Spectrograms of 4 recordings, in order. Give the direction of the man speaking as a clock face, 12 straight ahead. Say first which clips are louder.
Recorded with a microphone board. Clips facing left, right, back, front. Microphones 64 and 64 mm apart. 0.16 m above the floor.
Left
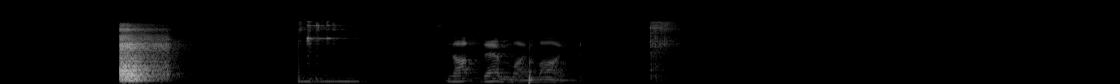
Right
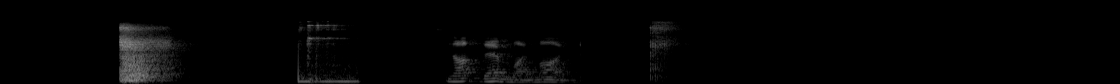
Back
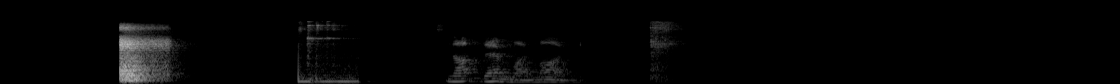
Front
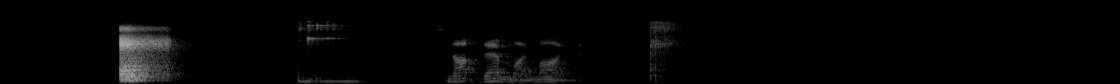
Left 2 dB, front 3 dB; 11 o'clock.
